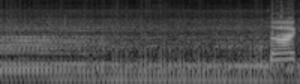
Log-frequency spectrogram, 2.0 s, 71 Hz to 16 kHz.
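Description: Yamaha MT-07's parallel-twin engine, breathing through an aftermarket Arashi exhaust, running at a steady note in city traffic, its higher tones softening about half a second in.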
